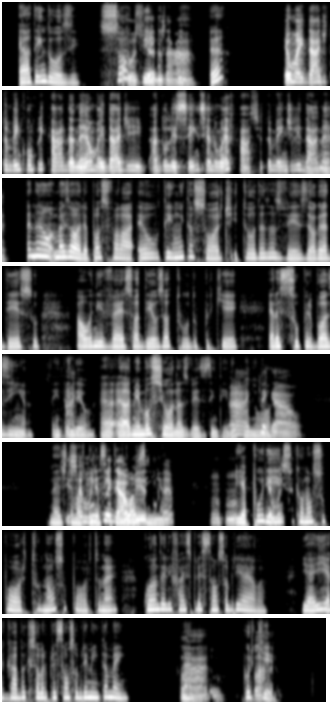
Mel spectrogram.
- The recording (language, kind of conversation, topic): Portuguese, advice, Como posso manter minhas convicções quando estou sob pressão do grupo?
- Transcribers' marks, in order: none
